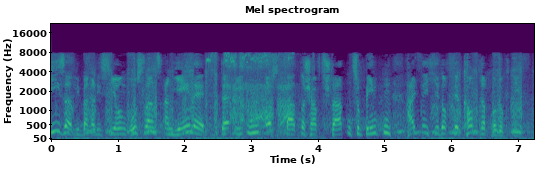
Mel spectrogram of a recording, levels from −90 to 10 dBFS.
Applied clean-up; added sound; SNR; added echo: none; Squeak; 7 dB; none.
